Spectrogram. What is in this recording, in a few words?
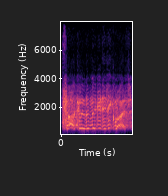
right wing, mood high, speech tur; War Thunder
